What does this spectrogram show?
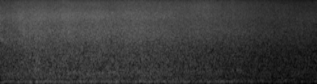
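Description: Ocean waves rush in a continuous, steady wash of surf, fairly loud, easing off slightly toward the end with no voices.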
